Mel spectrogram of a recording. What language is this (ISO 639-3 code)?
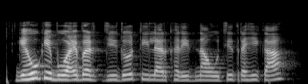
hne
